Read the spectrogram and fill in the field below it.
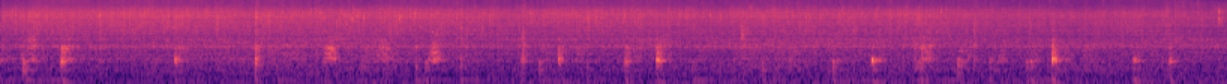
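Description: Green chillies frying in hot oil for daal mash, a steady close sizzling hiss with scattered small pops and spatters throughout, no voices.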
